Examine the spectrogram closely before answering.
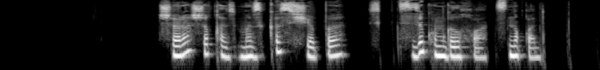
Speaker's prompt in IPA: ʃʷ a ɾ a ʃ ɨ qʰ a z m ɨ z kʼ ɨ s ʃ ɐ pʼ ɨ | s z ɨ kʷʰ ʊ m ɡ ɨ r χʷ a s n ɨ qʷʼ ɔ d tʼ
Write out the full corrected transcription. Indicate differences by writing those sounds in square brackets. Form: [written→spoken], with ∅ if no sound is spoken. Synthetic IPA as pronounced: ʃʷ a ɾ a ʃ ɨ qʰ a z m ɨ z kʼ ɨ s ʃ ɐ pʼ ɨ | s z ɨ kʷʰ ʊ m ɡ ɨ [r→l] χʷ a s n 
